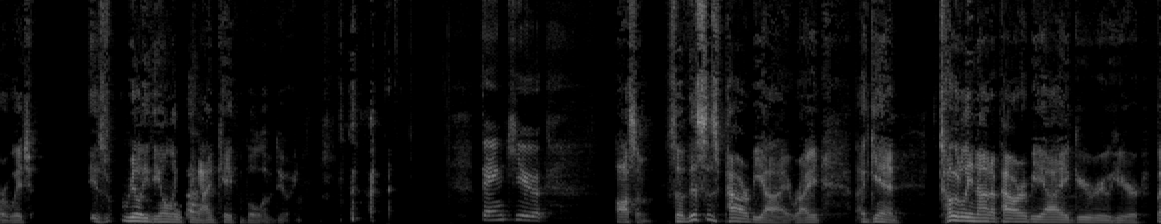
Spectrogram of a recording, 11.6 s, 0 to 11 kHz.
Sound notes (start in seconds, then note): 3.5 laughs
